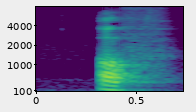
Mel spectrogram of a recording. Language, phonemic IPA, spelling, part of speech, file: Dutch, /ɑf/, af-, prefix, Nl-af-.ogg
- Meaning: 1. de-, en- 2. down 3. off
